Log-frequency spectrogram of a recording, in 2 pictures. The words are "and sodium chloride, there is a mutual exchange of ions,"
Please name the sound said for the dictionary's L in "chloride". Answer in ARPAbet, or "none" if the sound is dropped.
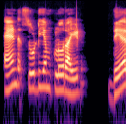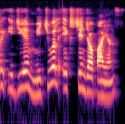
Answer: L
